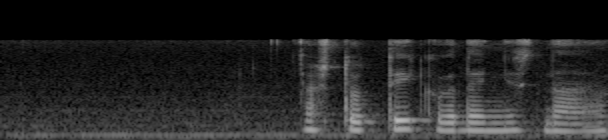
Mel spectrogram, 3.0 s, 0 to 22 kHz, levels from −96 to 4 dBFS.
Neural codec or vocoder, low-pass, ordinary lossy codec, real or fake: none; none; none; real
